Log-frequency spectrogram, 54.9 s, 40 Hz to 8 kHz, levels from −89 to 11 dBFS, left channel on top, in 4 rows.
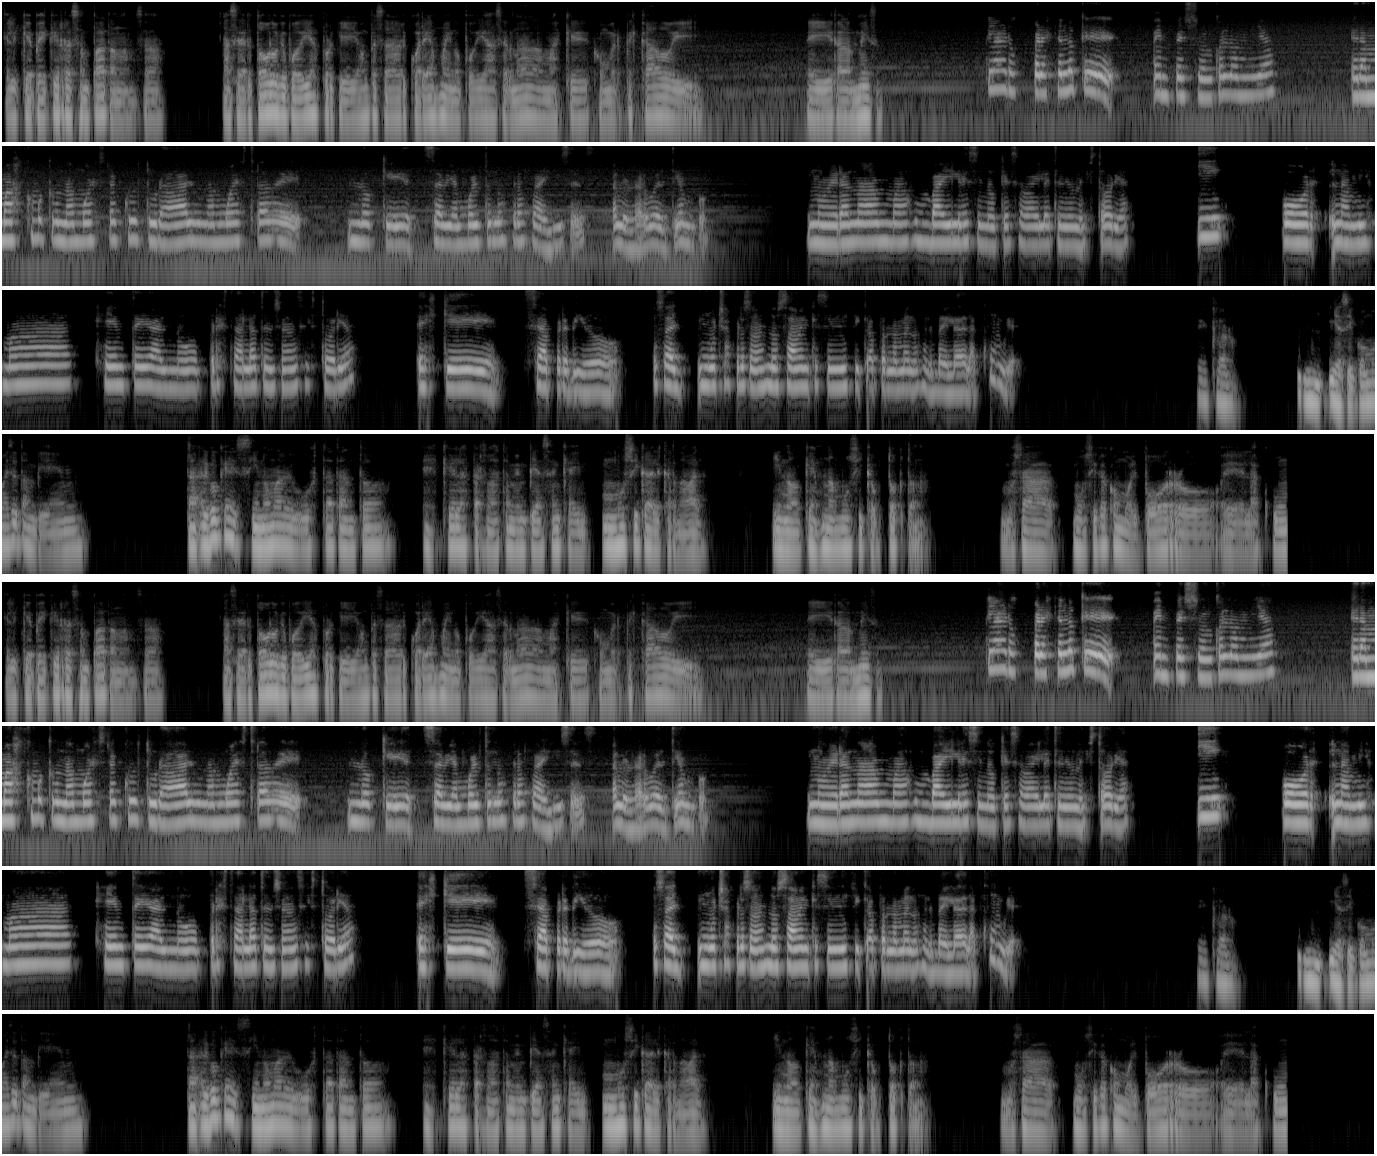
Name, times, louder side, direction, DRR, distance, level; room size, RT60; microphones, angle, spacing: voice 1, 0.0-1.6 2.2-7.0 8.0-8.8 39.4-39.8 40.4-42.0 43.0-45.1 45.4-48.2 48.9-50.4 51.2-54.0, left 1 dB, 40° left, 2.4 m, -34 dB
sound 1, 4.4-21.3, equal, 5° left, 5.3 m, -55 dB
voice 2, 9.8-11.2 11.5-12.8 13.5-16.8 17.2-20.8 21.8-25.0 25.7-26.0 26.5-28.2 28.5-31.0 31.6-32.4 32.7-33.6 34.0-37.6, right 4 dB, 70° right, 0.7 m, -29 dB
head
